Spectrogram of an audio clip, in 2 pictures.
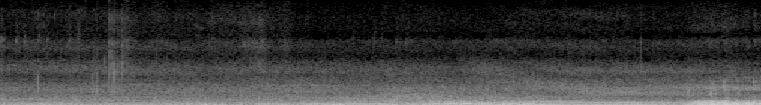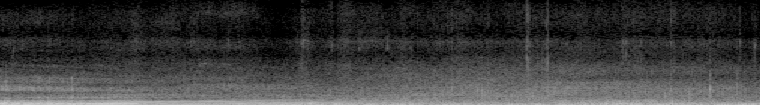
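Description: Car engine running, building up and loudest for about a second and a half past the middle, then easing off with its pitch shifting slightly.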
